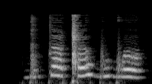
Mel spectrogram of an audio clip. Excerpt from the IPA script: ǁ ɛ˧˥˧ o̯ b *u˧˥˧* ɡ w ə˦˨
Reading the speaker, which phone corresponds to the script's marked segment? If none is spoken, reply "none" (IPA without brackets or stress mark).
u˧˥˧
